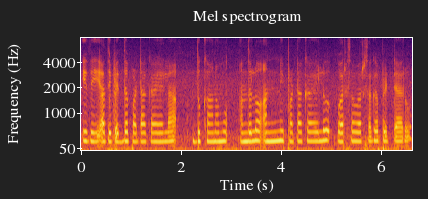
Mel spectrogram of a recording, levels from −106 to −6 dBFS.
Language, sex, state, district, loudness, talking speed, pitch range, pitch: Telugu, female, Telangana, Karimnagar, -19 LUFS, 90 wpm, 235-245 Hz, 240 Hz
